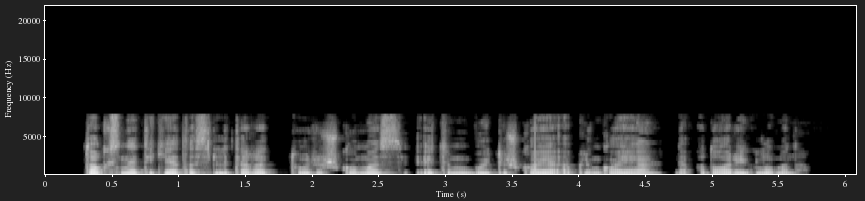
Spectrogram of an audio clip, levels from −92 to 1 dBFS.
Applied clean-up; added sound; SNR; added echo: none; none; none; none.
